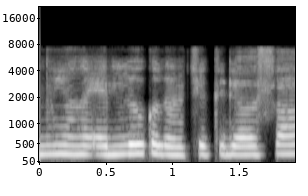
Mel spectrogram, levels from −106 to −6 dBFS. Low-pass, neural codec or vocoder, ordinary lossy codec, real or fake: 7.2 kHz; codec, 44.1 kHz, 2.6 kbps, SNAC; none; fake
